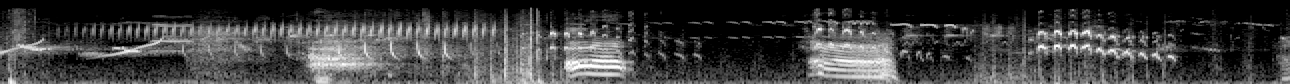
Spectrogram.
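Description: Birds chirping and trilling in a woodland soundtrack, with a fast high trill in the first few seconds. Two louder short calls slide downward in pitch, at about three and a half and five seconds in.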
